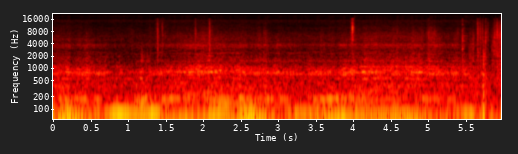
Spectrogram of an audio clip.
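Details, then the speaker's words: Chevy SSR V8 with 118,000 miles and fresh power steering fluid, idling: faint steady whine over the low rumble, louder with a little throttle, from the power steering pump; owner suspects air still in the system. "yeah there's noise from the power steering pump for sure wow it runs like a top"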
